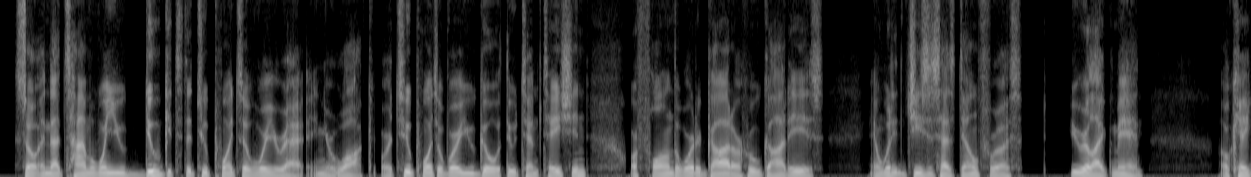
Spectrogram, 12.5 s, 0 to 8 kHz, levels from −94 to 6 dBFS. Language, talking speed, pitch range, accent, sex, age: English, 240 wpm, 105-130 Hz, American, male, 20-39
